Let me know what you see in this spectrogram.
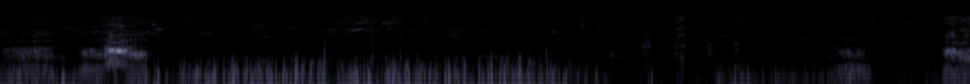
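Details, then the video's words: Dogs fighting on a village road, giving a dense, rumbling growl of rapid low pulses for about six seconds, with a sharp yelp near the start and brief snarls toward the end. "village road dog fighting"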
